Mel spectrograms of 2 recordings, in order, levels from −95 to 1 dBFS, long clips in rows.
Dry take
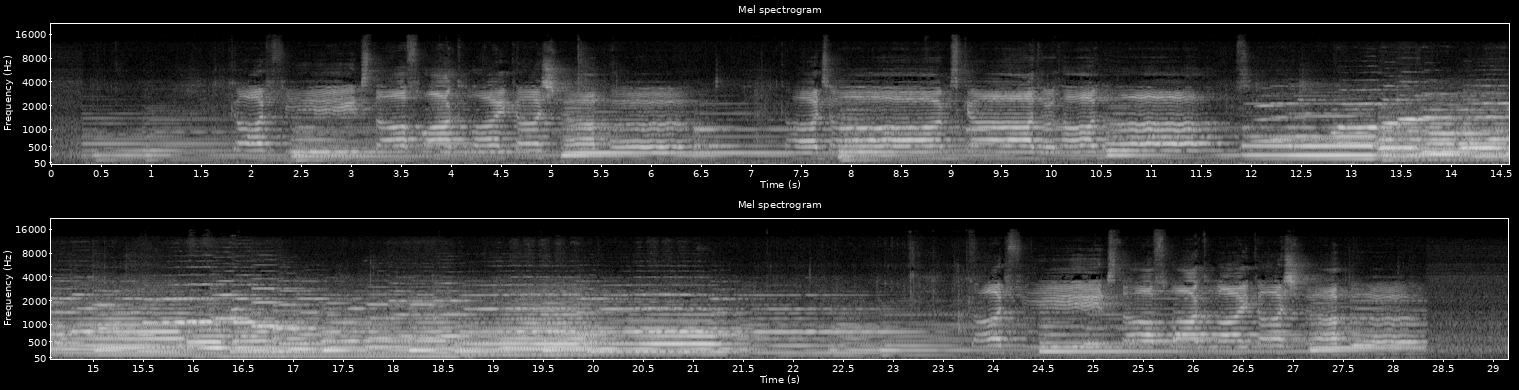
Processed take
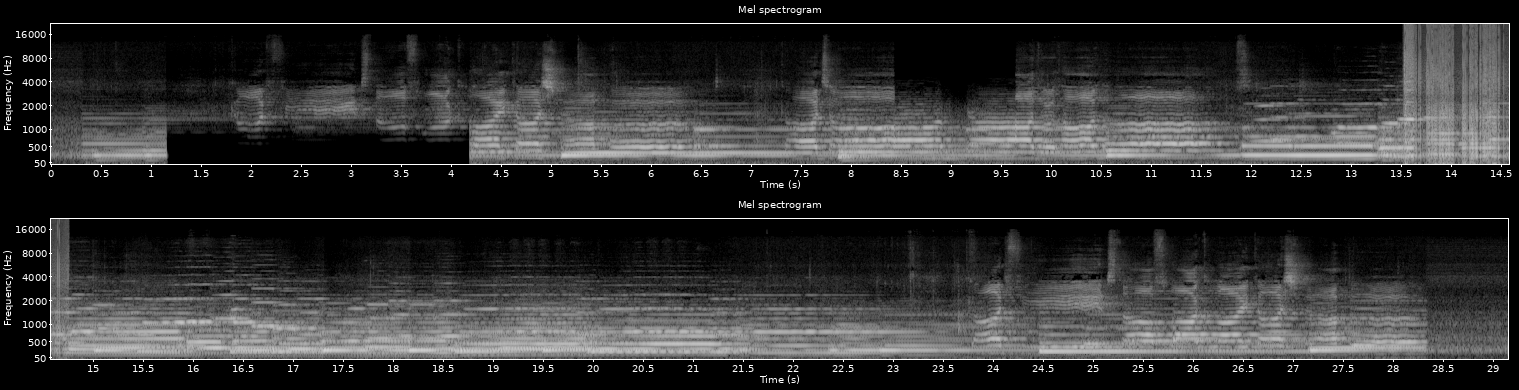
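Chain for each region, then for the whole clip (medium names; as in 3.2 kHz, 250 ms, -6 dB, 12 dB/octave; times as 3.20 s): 1.15–4.19 s: steep high-pass 1.4 kHz 48 dB/octave + peaking EQ 5.2 kHz -10 dB 1.9 oct
8.43–9.65 s: median filter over 25 samples + low-pass 1.7 kHz 24 dB/octave
13.52–14.76 s: comb 1.4 ms, depth 90% + companded quantiser 2-bit
whole clip: fifteen-band graphic EQ 100 Hz -12 dB, 250 Hz +6 dB, 2.5 kHz -9 dB; compression 3:1, threshold -22 dBFS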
